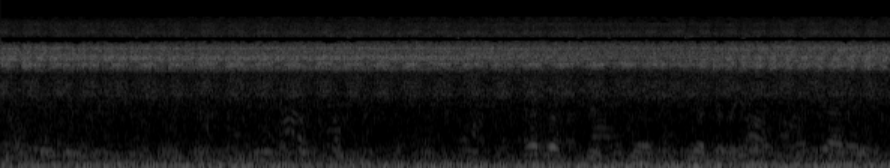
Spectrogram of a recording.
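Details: Sunset chorus of cicadas on a steep Crimean seashore at Cape Fiolent, an unbroken shrill buzzing hiss layered above rolling waves, with soft twittering birds in the middle range.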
